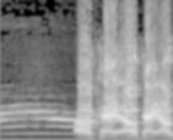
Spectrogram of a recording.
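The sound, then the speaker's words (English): A person mimics a cat yowling as if grabbed by the tail: a steady held tone, then three loud, wavering, drawn-out cat-like wails in quick succession, over a low constant hum. “That's called playing Fire Engine. You just grab the cat by the tail.”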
